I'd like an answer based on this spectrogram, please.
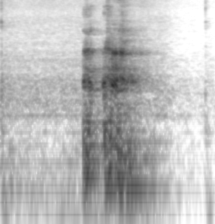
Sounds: Throat clearing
